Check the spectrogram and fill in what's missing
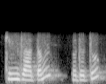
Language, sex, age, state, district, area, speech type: Sanskrit, female, 18-30, Kerala, Kasaragod, rural, conversation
